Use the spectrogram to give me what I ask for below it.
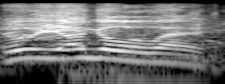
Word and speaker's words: Uiagelelei: Uiagelelei. Who's your favorite player for Clemson? DJ! How do you pronounce his last name? Uiagelelei.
